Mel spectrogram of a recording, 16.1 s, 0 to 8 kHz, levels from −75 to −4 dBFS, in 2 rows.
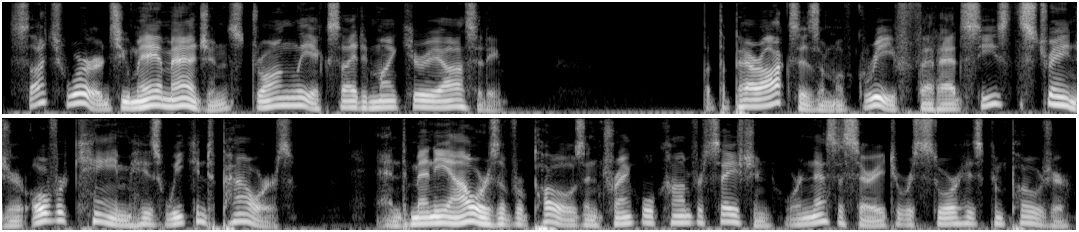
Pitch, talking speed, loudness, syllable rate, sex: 115 Hz, 140 wpm, -18 LUFS, 5.2 syllables/s, male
